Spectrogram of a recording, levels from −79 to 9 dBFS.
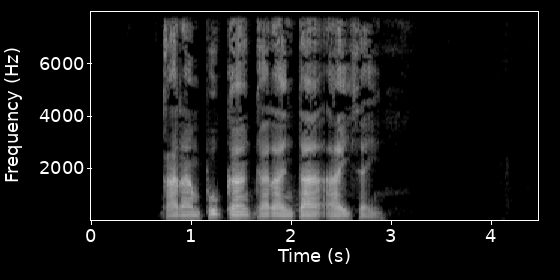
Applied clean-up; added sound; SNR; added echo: none; none; none; none.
